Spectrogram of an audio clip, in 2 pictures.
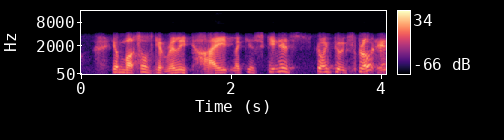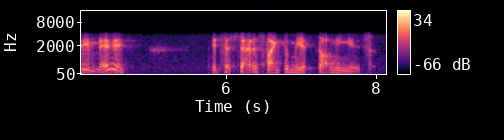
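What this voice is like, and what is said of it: Bad Arnold Schwarzenegger impression. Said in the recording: “That's an awful Arnold Schwarzenegger impersonation.”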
